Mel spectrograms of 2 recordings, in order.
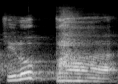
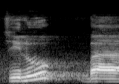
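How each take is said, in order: First: Very slow "cilu ba" with a breathy "ba" like "pa"; wrong aspirated ba. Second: Quick playful "Cilu ba" with a clean, unaspirated "ba"; right peekaboo ba. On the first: Teacher shows the wrong breathy "ba" in peekaboo. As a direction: drag out "cilu ba" and push air on "ba". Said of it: "Yang salah". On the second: Teacher shows the right "ba" with a child's peekaboo. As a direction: say "Cilu ba" like surprising a child, no puff. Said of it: "itu yang benar itu". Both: Shown as a demonstration.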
